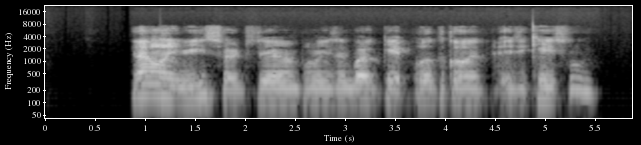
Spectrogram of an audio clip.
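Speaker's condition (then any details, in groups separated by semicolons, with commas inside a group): Cerebral palsy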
